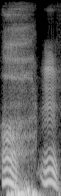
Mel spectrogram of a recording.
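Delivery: a moved, rising "Oh, mm" as it hits her; overcome with feeling. Real, not acted. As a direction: let the feeling catch you mid-breath. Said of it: "I'm just feeling it again".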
